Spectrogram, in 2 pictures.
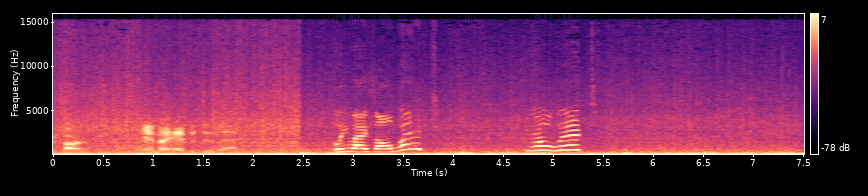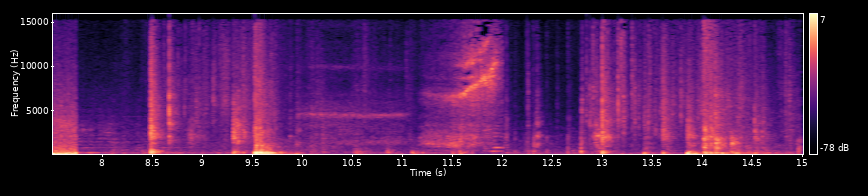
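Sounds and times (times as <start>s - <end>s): rain on a car: 0.0s - 7.8s
dog paws clicking on floor: 12.2s - 15.0s.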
